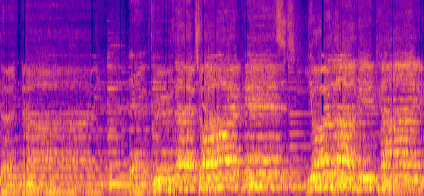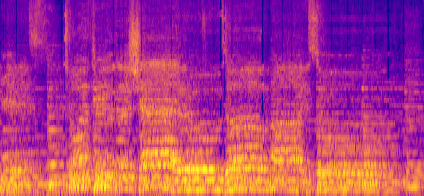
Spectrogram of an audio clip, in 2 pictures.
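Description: Church worship band performing a contemporary worship song: several voices singing together in harmony over acoustic guitar, with the standing congregation singing along.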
